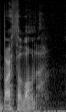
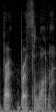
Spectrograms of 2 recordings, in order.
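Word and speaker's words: Barcelona: as well be fun we're going to barthelona I was told that's how to pronounce it birth alona all right Jake good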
